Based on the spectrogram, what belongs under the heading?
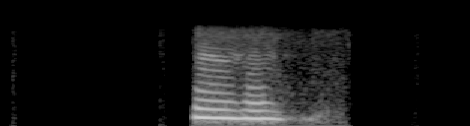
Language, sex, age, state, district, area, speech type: Santali, female, 18-30, West Bengal, Paschim Bardhaman, rural, conversation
